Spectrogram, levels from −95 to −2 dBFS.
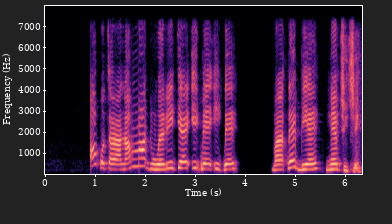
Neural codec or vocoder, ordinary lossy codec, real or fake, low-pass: codec, 44.1 kHz, 1.7 kbps, Pupu-Codec; none; fake; 7.2 kHz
